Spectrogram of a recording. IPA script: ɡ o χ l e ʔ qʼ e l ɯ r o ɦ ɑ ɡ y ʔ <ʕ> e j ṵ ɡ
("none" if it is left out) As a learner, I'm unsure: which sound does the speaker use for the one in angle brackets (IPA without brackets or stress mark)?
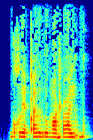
ʕ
